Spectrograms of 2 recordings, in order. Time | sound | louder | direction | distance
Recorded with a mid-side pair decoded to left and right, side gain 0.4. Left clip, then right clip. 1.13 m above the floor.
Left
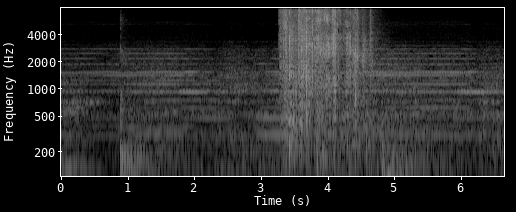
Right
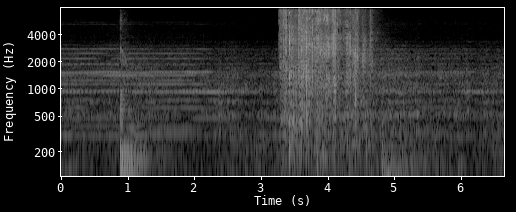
0.9 | a clunk | right 3 dB | 60° right | 0.6 m
3.3 | chopping | even | 5° right | 1.3 m
4.8 | a thud | left 2 dB | 10° right | 8.5 m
